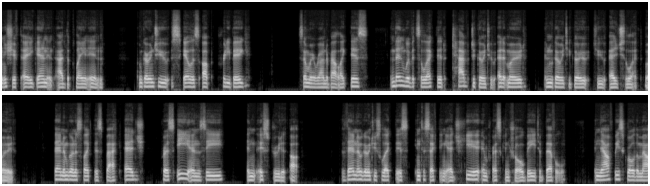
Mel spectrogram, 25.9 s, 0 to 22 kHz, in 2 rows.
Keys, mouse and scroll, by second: 1.0-2.6 scroll down 1, 2.6-3.4 scroll down 1, 3.4 s, 4.2 click, 4.5 s, 5.2 click, 5.6 middle click, 7.3 middle click, 9.0 Tab, 12.0 click, 13.4 click, 15.1-16.4 scroll down 2, 16.4 scroll down 1, 16.4 e, 16.6 z, 18.4 click, 21.0 click, 22.9 ctrl+b, 24.8-25.8 scroll up 5.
